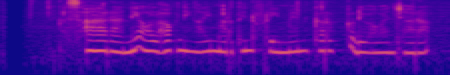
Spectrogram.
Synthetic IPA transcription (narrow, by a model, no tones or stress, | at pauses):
saaɾaniɔlɔɦɔk̚niŋalimart̪ɪnfɾimɛnkɨrdiwawaɲt͡ʃaɾa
